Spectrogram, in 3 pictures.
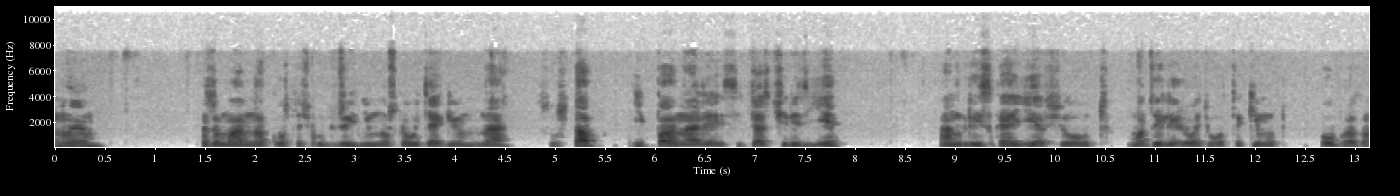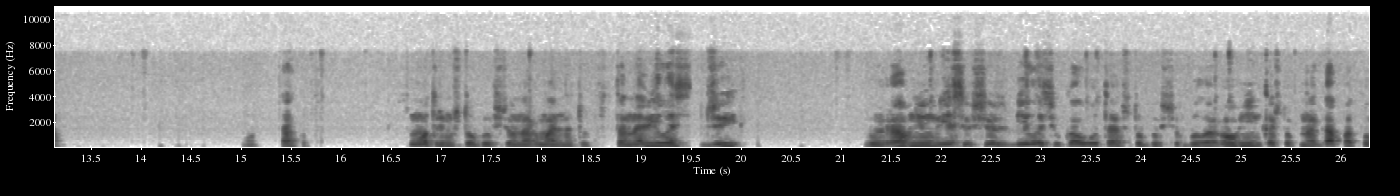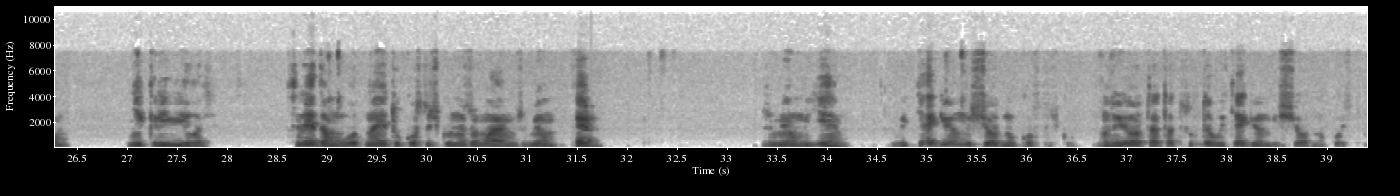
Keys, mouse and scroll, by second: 1.2 click, 2.5 g, 9.3 e, 11.2 e, 14.2 e, 16.3 middle click, 18.6 click, 20.1 g, 21.8 click, 22.2 g, 23.5 click, 23.8 g, 25.6 middle click, 29.0 click, 31.5 r, 33.9 e, 36.6 click, 37.3 e.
